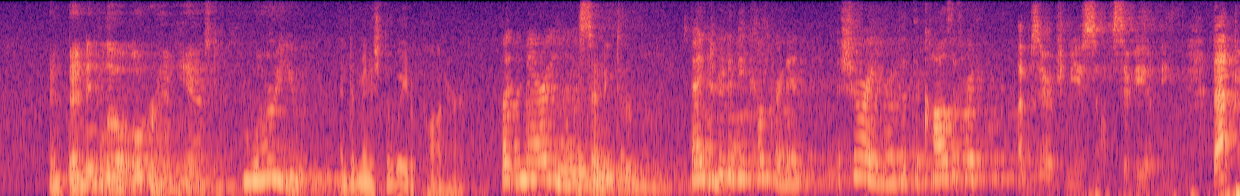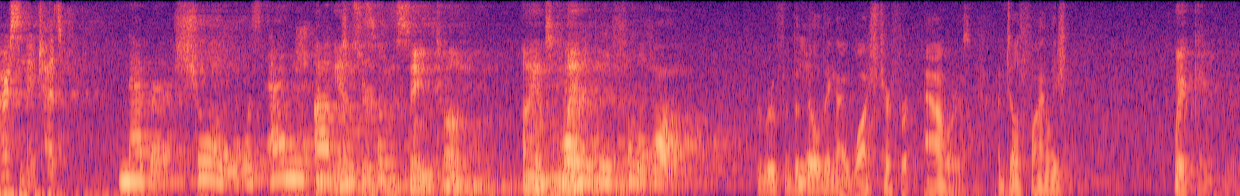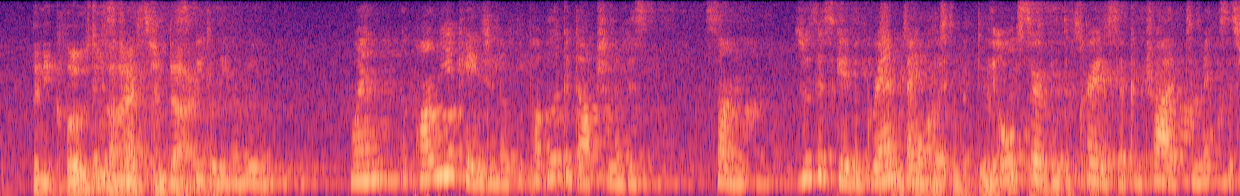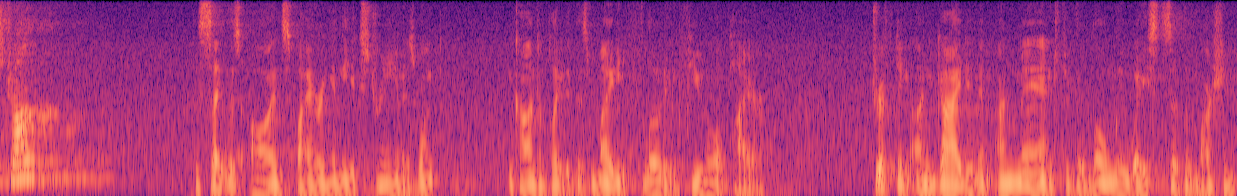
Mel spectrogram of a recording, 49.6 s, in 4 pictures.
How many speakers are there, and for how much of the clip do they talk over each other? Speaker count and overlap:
6, about 16%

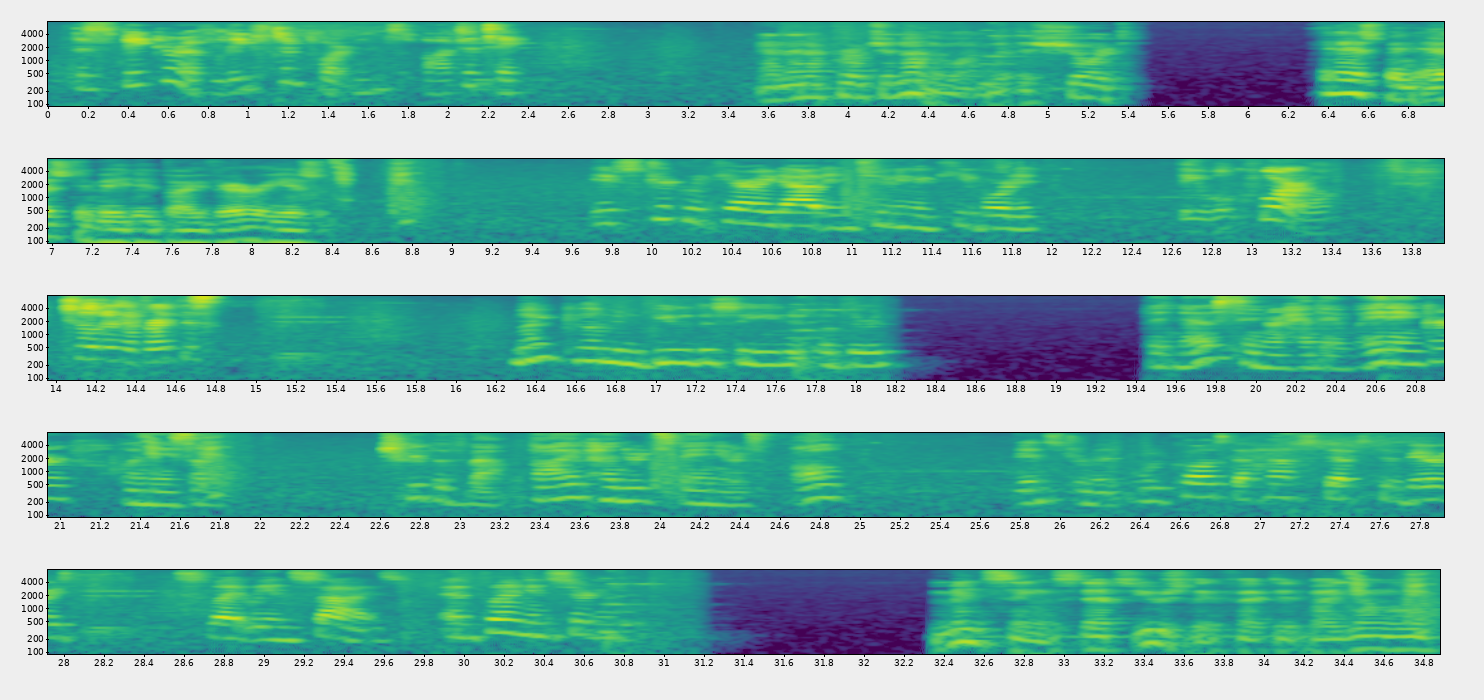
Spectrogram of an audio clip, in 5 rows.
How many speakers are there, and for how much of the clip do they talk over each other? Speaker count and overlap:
7, no overlap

